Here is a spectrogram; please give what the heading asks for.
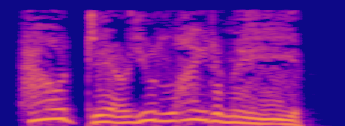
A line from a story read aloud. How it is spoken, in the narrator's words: she screamed, gasping between the blows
